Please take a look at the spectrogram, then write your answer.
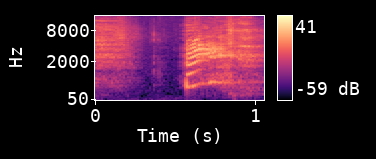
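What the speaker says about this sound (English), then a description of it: "I'm going to sneeze." A single human sneeze bursts out loudly and close, preceded by a short breathy intake and a brief pause.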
